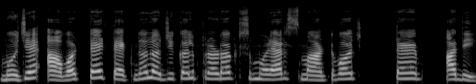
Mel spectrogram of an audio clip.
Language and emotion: Goan Konkani, neutral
